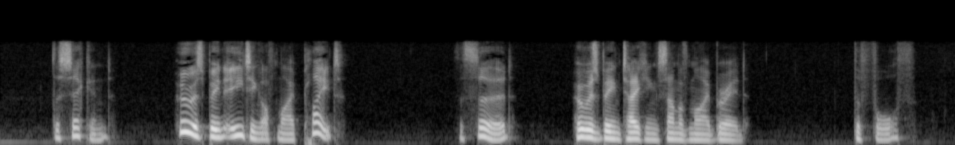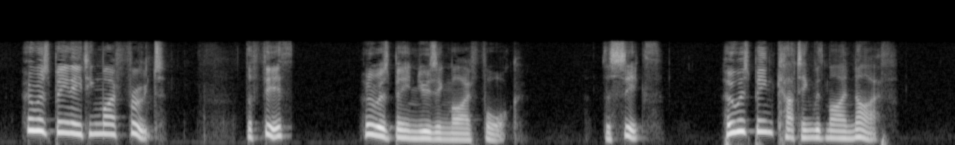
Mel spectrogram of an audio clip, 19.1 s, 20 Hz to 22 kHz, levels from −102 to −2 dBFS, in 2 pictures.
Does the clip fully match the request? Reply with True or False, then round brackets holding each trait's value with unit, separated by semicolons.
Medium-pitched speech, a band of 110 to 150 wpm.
True (165 Hz; 140 wpm)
